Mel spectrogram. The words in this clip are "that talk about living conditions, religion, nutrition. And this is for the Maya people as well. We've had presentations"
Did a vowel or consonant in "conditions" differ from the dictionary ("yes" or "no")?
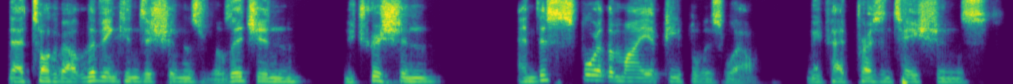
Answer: no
